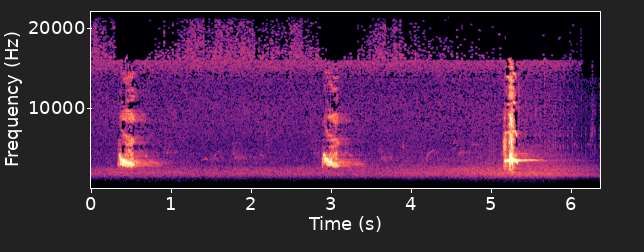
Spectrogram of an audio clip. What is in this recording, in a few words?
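Asian glossy starling, ishigaki, call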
